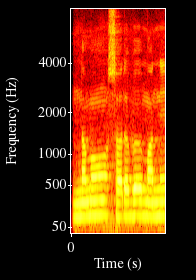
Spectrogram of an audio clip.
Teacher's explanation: ਬੱਬੇ ਦੀ ਆਵਾਜ਼ ਆਵੇ ਪੋਲੇ ਜੇ ਬੁੱਲ੍ਹਾਂ ਨਾਲ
